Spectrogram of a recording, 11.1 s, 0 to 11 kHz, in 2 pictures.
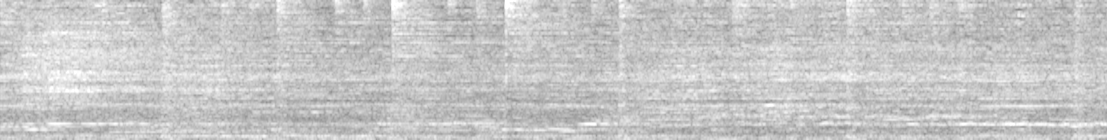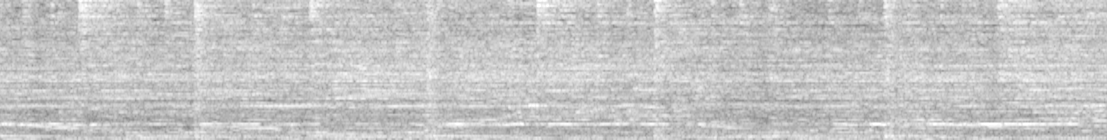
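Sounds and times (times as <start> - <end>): electric guitar: 0.0 - 11.0
live rock band playing: 0.0 - 11.0.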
